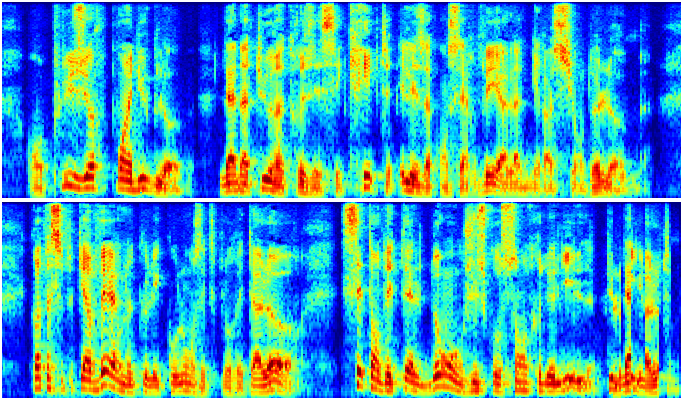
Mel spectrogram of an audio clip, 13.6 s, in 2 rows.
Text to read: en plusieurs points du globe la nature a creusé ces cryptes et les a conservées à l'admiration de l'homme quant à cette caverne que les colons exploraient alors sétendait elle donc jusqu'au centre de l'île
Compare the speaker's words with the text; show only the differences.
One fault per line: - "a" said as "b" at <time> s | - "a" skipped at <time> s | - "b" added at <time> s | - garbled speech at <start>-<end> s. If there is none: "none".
- garbled speech at 12.8-13.6 s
